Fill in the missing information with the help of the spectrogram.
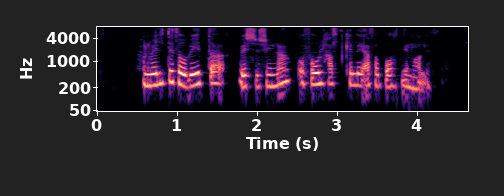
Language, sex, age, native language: Icelandic, female, 20-29, Icelandic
